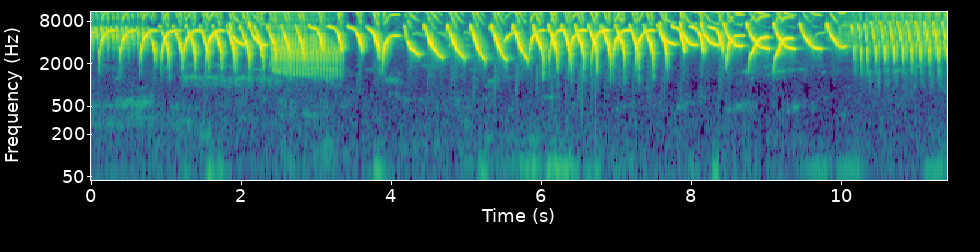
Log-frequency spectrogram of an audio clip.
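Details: Canary singing in a duel, used as a training lure for competition birds: long rolls of rapid, repeated, upward-hooked chirps, fast and continuous, with brief buzzy trill passages.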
